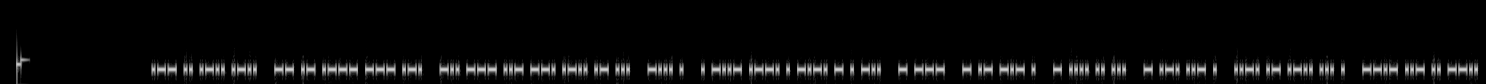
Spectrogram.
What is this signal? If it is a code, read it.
Morse code, heard as a keyed tone, about 46 wpm, 700 Hz. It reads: WILL MAJOR DOUGLAS BE EXPECTED TO TAKE THIS TRUE FALSE QUIZ
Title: Pangram Challenge v2 - 45wpm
